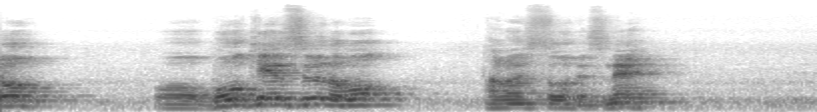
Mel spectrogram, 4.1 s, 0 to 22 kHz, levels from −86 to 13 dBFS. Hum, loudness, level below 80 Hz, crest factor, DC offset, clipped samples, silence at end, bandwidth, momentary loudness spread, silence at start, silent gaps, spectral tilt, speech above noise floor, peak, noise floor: none; -20 LUFS; -64 dBFS; 16 dB; under 0.1%; under 0.1%; 0.1 s; 17 kHz; 16 LU; 0 s; none; -5.5 dB/octave; 26 dB; -4 dBFS; -45 dBFS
